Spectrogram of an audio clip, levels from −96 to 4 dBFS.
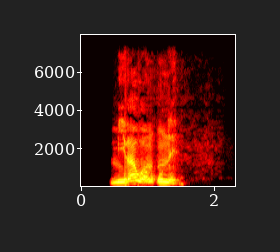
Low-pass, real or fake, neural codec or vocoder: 7.2 kHz; fake; vocoder, 44.1 kHz, 80 mel bands, Vocos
